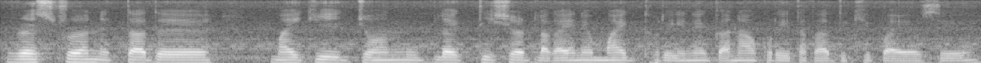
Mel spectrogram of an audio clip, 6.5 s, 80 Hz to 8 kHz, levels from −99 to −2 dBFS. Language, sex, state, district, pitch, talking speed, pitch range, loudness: Nagamese, male, Nagaland, Dimapur, 115 Hz, 145 wpm, 110-120 Hz, -17 LUFS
